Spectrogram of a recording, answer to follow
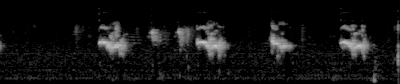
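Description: A bird chirping: a handful of short, high chirps spaced through the pause, starting about a second in.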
